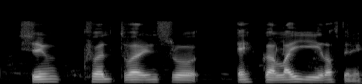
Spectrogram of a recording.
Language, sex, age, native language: Icelandic, male, 13, Icelandic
